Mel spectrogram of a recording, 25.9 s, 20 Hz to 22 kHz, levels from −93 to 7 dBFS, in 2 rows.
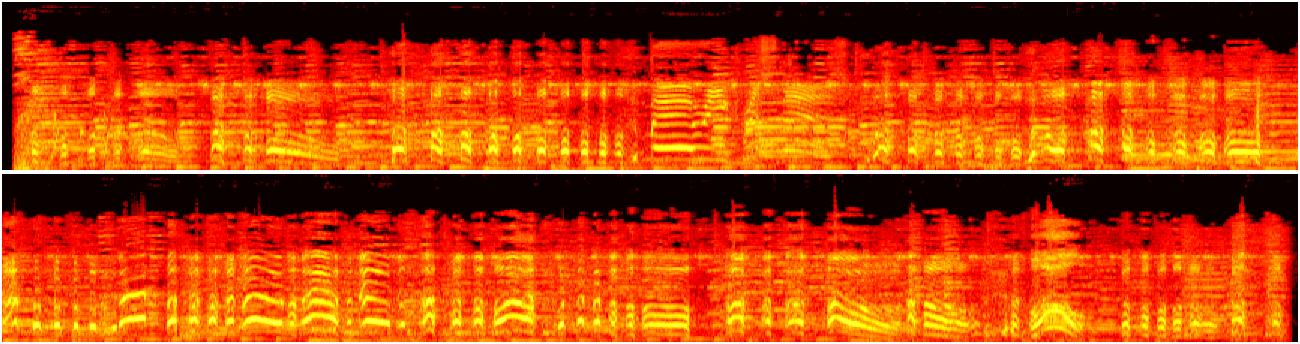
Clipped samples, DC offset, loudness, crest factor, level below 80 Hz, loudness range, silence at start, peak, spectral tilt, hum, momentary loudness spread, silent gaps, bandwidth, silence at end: under 0.1%; under 0.1%; -17 LUFS; 14 dB; -42 dBFS; 4 LU; 0.1 s; -4 dBFS; -3 dB/octave; none; 8 LU; none; 11 kHz; 0.1 s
